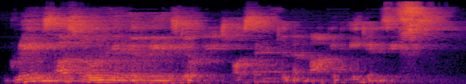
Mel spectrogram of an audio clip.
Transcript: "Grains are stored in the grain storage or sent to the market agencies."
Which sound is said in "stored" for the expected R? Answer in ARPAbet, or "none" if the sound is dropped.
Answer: L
